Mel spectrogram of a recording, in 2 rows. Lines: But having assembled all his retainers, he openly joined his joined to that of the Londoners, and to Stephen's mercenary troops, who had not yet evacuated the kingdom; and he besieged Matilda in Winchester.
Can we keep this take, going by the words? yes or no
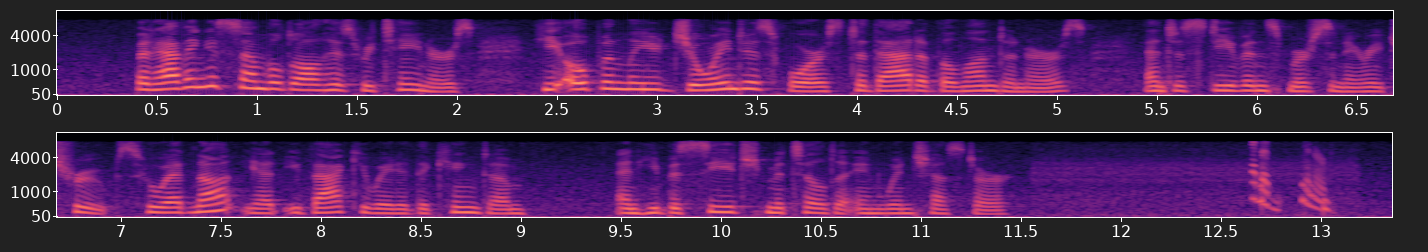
no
